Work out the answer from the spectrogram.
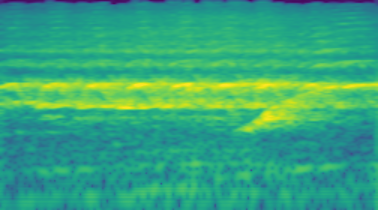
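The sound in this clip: Wailing sirens of ambulances and police cars on a blocked street outside a school in central Belgrade: loud, continuous high tones overlap, and a second wail sweeps upward near the end over a low traffic rumble.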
